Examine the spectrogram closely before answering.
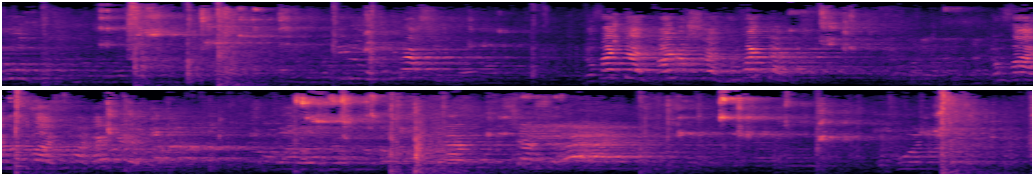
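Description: A ball thuds as players kick it.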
